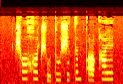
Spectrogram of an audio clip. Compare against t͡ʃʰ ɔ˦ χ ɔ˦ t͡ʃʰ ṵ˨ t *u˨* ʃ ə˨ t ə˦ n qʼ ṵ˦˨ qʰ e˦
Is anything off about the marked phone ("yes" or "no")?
no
